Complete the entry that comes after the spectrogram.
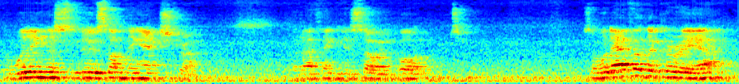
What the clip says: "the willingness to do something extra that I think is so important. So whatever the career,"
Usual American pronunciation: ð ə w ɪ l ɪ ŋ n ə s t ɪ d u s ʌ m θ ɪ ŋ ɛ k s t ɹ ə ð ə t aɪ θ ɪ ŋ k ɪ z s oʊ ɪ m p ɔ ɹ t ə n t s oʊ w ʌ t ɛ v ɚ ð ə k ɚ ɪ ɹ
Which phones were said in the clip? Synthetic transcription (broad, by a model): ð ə w ɪ l ɪ ŋ n ə s t ɪ d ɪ s ʌ m θ ɪ ŋ ɛ k s t ɹ ə ð ə t aɪ θ ɪ ŋ k ɪ z s oʊ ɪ m p ɔ ɹ t n t s oʊ w ʌ t ɛ v ɚ ð ə k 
